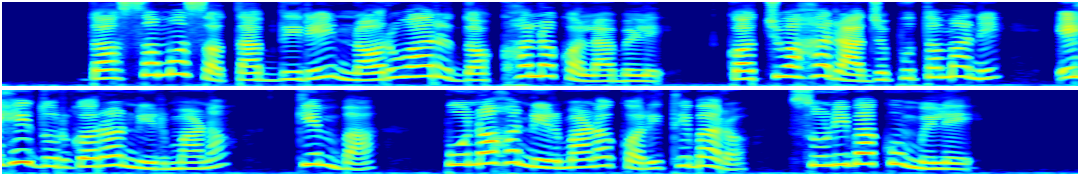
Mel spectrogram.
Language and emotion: Odia, neutral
